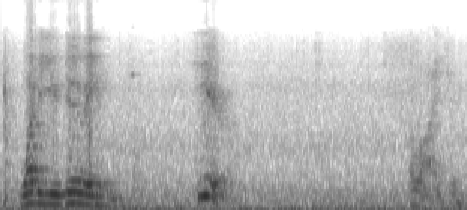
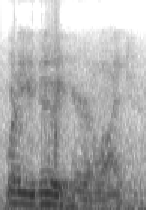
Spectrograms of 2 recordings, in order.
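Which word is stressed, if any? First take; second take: here; none. First: The word "here" carries the main stress. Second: It is said flat with no word stressed. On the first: "the way that I think it's correctly inflected" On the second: "I didn't really inflect it at all"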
